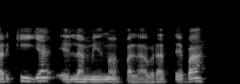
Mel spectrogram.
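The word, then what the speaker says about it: תֵּבָה: puse abajo que es la h83 92 se pronuncia te va puede ser traducido como arca cofre o nave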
